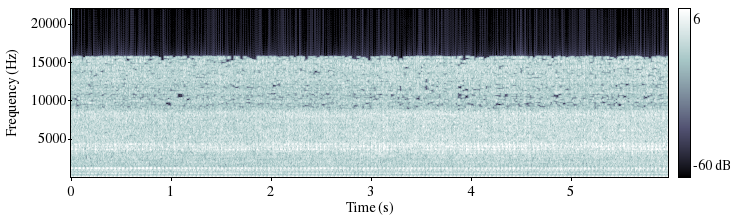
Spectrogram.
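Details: Off-grid diesel generator after service for fuel problems and cutting out, test run before load: steady even low chug at constant speed, no hunting or misses; lumpiness seems cured, idling smoothly.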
